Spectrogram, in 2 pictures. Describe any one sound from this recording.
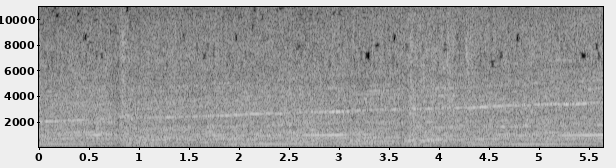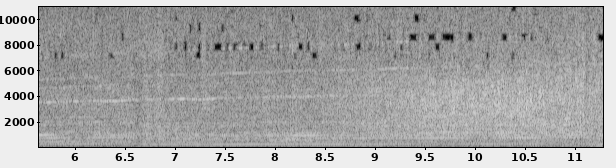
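A racing car engine roars loudly, revving up and shifting gears.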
